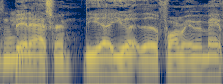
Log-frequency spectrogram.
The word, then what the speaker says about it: Askren: right against uh who been at aspirin is how you say ben askren the uh the former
